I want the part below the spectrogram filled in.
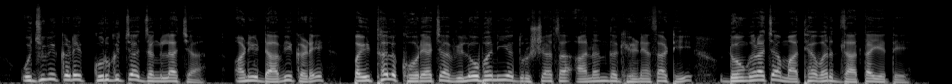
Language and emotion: Marathi, neutral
